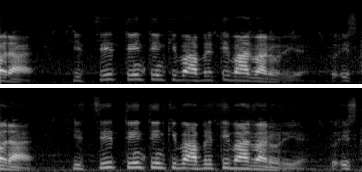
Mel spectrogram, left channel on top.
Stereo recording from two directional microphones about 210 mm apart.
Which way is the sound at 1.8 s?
Centre (ahead or behind).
